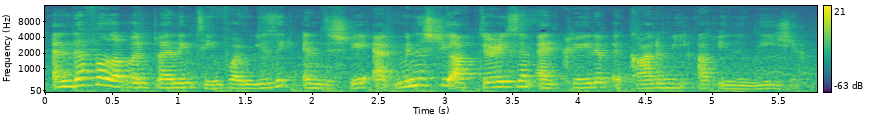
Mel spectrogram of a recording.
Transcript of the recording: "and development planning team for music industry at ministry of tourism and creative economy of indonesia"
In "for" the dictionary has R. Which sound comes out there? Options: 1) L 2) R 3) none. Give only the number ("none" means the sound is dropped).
2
